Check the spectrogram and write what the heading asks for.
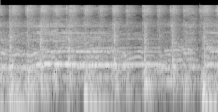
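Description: Live samba de roda: voices hold one long sung note over a samba banjo's strumming, a pandeiro's jingles and slaps, and a low drum beat.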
